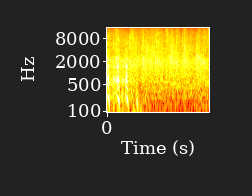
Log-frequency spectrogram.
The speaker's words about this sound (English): So, if you're going to clap, then clap, all right?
